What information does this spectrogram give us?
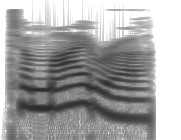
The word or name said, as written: tamyra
